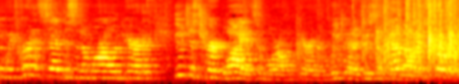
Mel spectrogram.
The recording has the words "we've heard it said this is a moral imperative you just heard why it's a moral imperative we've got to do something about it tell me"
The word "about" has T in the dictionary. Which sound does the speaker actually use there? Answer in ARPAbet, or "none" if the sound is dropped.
none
